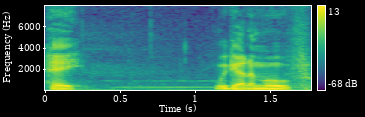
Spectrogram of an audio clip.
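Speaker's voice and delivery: quiet, low put-on voice. Game narrator voices Grayson opening the tent to Rin and Seraphim, quietly under breath. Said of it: "pretty quietly under his breath".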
